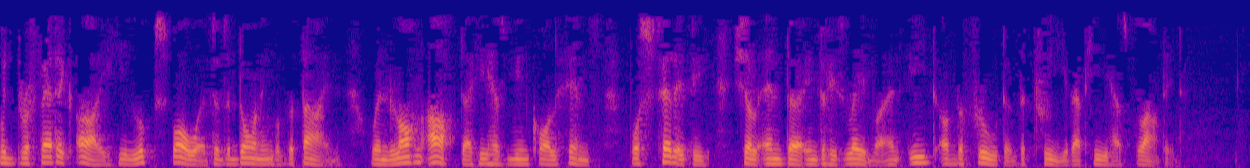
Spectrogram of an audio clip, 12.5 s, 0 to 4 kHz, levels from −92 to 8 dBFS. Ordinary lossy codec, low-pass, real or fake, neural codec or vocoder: MP3, 16 kbps; 3.6 kHz; fake; codec, 16 kHz in and 24 kHz out, 0.8 kbps, FocalCodec, streaming, 65536 codes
